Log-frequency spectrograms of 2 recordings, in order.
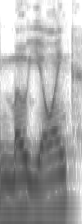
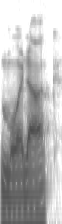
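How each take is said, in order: First: The name ends with a 'yoink' sound. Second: The name ends with a short 'nock' sound. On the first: The speaker calls it wrong. "we had one guy say Mo Yoink" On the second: The speaker calls it right. "we just we we say it phonetically"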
